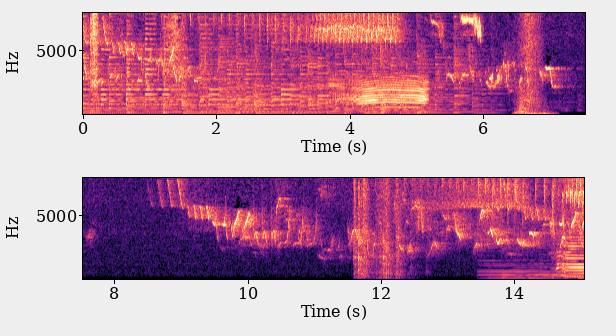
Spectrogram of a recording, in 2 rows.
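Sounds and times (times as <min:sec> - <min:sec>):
small birds chirping: 0:00.0 - 0:07.8, 0:08.5 - 0:15.0
faint background hiss: 0:07.2 - 0:11.5.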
